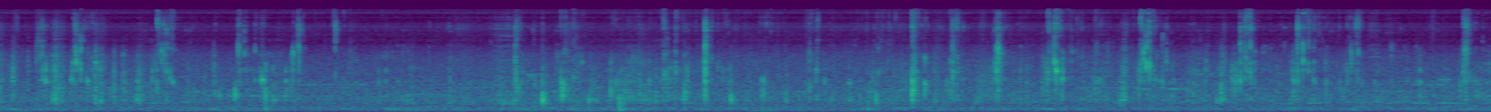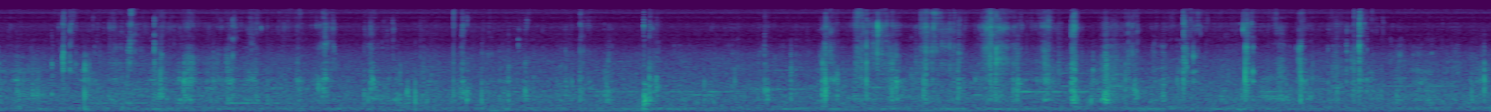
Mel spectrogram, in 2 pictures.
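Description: Close-up eating sounds: a person biting and chewing deep-fried puri soaked in mutton gravy, with frequent irregular wet clicks and smacks of the mouth.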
